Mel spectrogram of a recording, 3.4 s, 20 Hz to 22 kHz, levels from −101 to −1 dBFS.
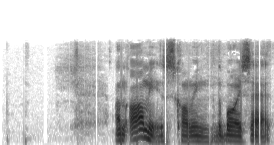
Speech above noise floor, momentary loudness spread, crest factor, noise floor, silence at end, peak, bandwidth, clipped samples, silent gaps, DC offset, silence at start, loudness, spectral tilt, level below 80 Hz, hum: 46 dB; 7 LU; 18 dB; -64 dBFS; 0.05 s; -2 dBFS; 8.4 kHz; under 0.1%; none; under 0.1%; 0.95 s; -19 LUFS; -4.5 dB/octave; -52 dBFS; none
